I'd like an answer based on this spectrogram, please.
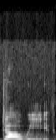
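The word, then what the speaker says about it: דוד: bible shamu ale okay this is samuel or daawith well this is david while kasha doesn't sound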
